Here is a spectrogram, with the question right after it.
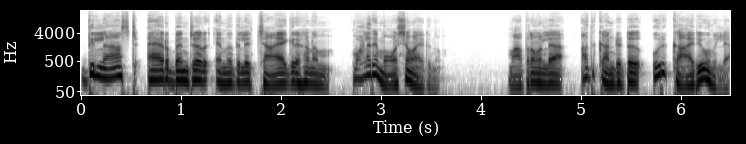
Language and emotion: Malayalam, disgusted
